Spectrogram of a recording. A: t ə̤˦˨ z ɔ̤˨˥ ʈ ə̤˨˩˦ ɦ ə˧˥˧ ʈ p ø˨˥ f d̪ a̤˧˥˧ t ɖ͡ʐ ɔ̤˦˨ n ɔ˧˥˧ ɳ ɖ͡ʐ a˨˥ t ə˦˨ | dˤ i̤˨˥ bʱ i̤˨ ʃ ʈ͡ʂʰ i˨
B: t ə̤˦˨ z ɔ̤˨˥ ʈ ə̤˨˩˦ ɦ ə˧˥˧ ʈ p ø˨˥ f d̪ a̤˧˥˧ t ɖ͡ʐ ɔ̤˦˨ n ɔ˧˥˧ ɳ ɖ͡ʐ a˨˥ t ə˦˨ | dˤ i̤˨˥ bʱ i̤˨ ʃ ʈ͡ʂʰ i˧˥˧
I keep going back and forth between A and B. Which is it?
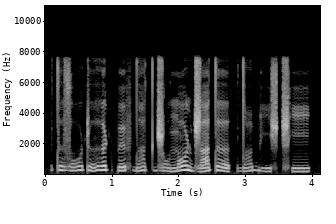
A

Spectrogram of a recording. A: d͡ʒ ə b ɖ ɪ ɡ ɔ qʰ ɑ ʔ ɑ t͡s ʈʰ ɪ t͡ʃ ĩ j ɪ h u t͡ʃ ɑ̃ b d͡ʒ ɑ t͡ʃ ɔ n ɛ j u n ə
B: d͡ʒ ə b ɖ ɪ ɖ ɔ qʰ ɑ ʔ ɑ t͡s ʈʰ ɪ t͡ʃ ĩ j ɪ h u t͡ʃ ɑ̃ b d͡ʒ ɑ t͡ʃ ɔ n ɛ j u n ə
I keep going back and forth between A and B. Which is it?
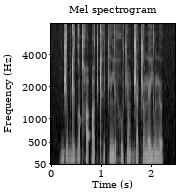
A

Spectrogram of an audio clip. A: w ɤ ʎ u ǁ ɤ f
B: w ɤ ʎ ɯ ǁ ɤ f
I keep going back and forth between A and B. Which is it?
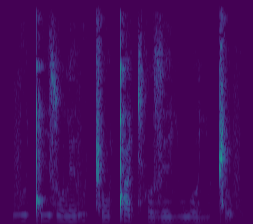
A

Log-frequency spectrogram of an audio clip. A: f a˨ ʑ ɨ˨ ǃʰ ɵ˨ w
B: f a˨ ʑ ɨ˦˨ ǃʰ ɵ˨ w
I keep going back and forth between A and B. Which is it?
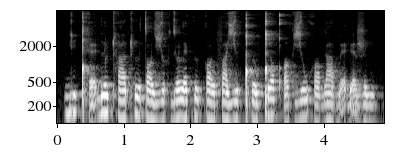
A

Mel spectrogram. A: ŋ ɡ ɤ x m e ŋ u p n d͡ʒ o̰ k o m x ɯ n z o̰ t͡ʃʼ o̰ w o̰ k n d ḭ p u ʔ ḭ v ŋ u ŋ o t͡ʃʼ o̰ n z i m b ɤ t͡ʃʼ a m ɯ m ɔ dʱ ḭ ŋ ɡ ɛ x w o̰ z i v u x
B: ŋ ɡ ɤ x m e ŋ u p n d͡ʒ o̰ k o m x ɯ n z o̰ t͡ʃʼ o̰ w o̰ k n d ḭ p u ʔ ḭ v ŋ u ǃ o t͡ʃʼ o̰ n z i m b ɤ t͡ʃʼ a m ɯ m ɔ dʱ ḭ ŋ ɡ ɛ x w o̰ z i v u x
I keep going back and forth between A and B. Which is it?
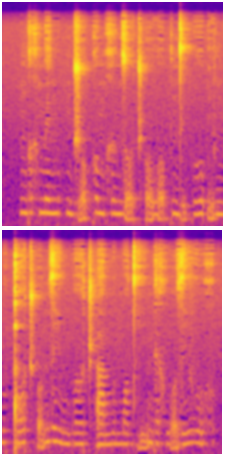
B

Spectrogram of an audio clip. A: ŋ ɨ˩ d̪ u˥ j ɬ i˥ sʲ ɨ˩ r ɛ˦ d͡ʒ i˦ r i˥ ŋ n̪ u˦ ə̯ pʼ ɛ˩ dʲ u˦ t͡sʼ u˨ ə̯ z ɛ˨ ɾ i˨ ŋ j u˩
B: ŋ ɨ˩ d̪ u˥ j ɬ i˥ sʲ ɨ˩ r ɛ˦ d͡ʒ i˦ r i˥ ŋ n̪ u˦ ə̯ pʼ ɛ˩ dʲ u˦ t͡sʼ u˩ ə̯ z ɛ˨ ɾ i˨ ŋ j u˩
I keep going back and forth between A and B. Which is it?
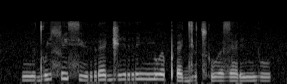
A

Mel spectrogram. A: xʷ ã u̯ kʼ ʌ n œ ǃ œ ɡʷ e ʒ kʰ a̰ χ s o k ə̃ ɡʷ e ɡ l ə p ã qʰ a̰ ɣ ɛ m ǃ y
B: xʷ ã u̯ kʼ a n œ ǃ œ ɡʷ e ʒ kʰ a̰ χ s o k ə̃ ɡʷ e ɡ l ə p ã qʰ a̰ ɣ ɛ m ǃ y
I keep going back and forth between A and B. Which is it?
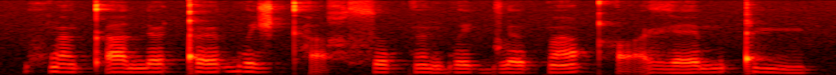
B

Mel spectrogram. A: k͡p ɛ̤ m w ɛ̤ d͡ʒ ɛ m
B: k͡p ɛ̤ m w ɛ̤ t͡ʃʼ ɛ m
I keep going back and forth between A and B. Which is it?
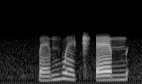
B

